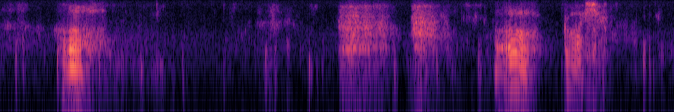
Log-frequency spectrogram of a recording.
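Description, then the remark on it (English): Yawning very close to the microphone: a series of loud, breathy, stretched-out vocal exhales and groans in several bursts, with quiet pauses between them. “Yawning right in your ear.”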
